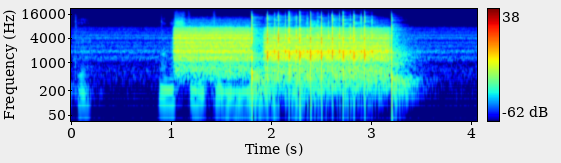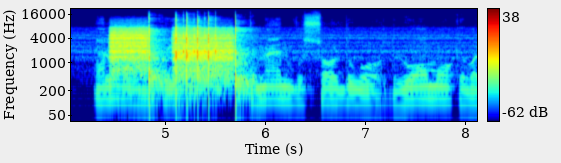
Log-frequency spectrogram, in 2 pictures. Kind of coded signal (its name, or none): pulse dialling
